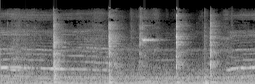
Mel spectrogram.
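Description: Metal spoons clinking against plates and a glass bowl during a meal, with a handful of separate sharp clinks about a second apart. A long pitched tone that rises slightly and then falls sounds at the start and again near the end.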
